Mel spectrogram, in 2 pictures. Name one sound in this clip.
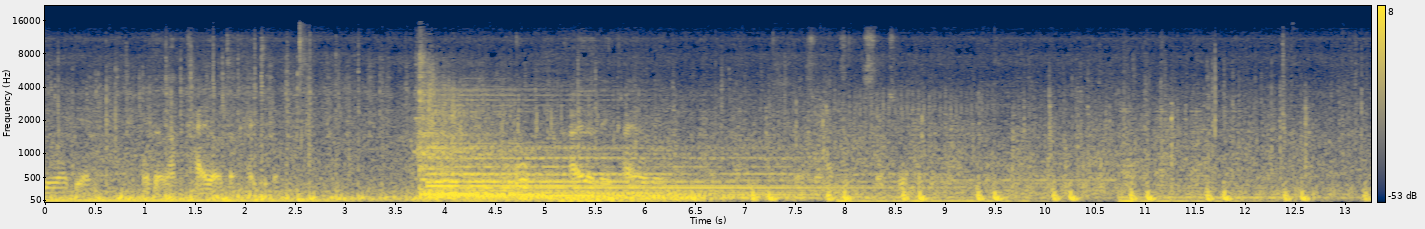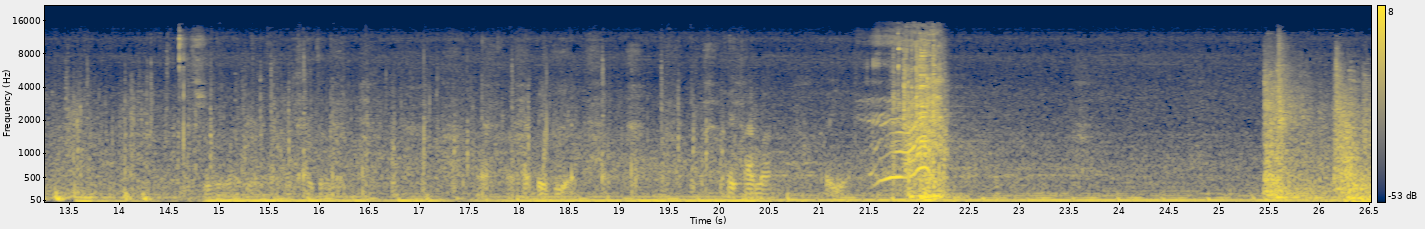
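A young man talks quietly close to a headset microphone.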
